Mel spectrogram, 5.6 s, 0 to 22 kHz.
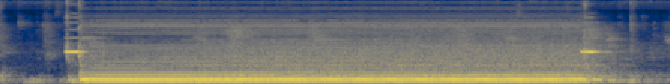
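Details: Consul CM020 20-litre microwave, before repair: loud harsh buzzing hum for about four seconds and no heating, diagnosed as a failed magnetron, later replaced.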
